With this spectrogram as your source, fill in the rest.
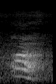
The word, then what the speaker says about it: hour: My uncle is an MAML, R, HOUR. बच्चों H is silent here.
